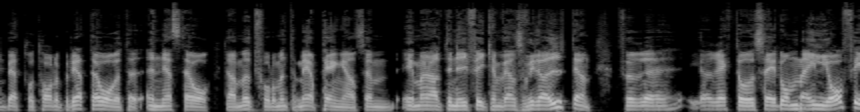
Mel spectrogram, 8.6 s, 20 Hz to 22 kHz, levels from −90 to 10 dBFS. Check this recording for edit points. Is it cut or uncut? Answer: cut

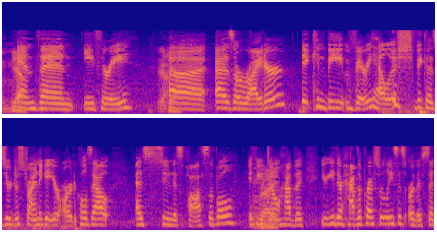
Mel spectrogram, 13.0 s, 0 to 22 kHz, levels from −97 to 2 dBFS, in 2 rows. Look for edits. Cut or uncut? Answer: uncut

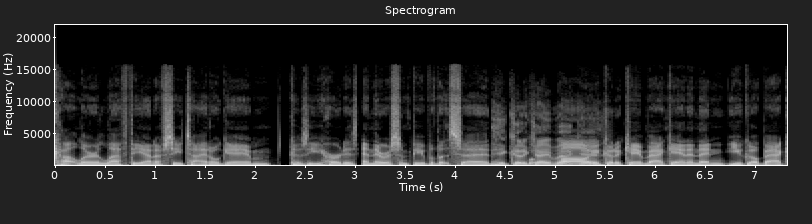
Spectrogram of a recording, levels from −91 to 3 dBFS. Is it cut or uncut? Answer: cut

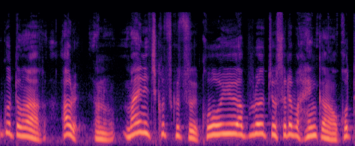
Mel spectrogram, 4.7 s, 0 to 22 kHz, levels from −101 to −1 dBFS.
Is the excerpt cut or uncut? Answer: cut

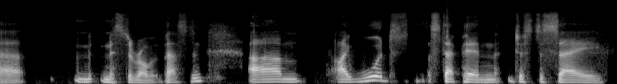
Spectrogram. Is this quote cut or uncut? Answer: cut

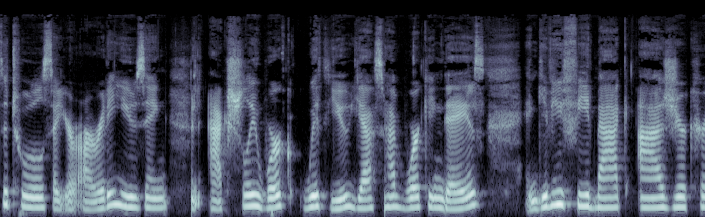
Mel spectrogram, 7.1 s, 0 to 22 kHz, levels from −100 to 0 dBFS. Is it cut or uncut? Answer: cut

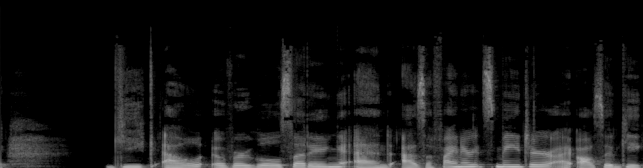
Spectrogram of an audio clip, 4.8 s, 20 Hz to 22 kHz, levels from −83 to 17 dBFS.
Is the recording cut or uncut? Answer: uncut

